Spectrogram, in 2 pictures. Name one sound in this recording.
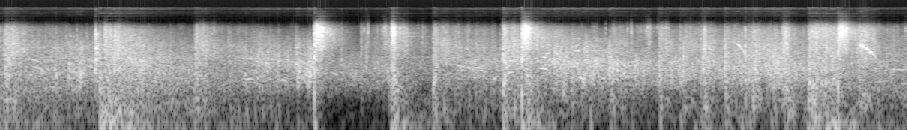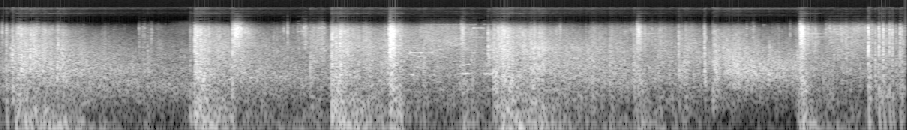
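A sniper rifle fires loud, sharp shots, again and again.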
